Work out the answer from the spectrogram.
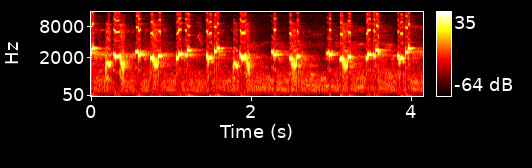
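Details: Yellow-vented bulbul calling other bulbuls with bursts of ropel chatter: clusters of two or three quick, bubbly whistled notes, separated by short gaps.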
